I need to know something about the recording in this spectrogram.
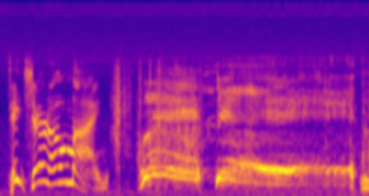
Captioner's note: coughing and barfing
